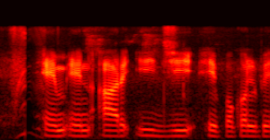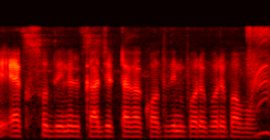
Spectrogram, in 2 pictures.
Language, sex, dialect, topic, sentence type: Bengali, male, Jharkhandi, banking, question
